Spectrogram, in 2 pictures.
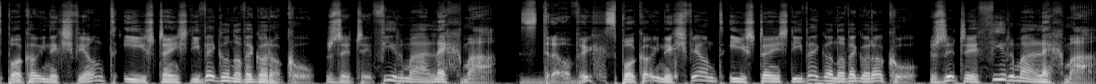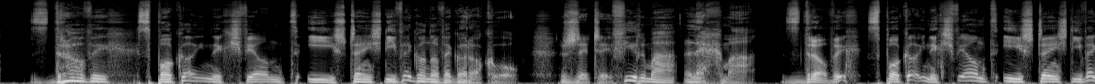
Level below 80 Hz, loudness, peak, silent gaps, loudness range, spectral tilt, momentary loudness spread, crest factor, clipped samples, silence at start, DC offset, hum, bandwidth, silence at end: -36 dBFS; -19 LUFS; 0 dBFS; none; 3 LU; -5 dB/octave; 9 LU; 18 dB; under 0.1%; 0.1 s; under 0.1%; none; over 20 kHz; 0 s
